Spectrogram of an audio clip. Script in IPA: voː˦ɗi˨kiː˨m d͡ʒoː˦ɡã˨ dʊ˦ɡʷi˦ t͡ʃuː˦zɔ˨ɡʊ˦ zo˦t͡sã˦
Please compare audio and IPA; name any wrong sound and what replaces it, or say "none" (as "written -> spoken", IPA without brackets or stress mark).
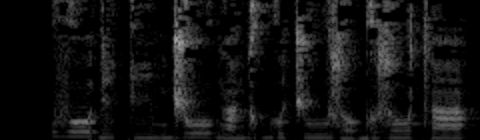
o˦ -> oː˦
